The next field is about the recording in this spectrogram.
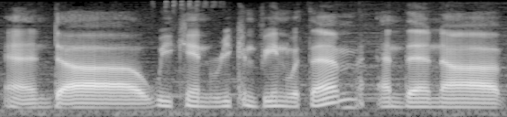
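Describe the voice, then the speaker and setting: A man giving casual commentary on his roleplay game, thinking aloud in a halting way. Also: low voice, highs cut off. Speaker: gamer narrating a roleplay playthrough.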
